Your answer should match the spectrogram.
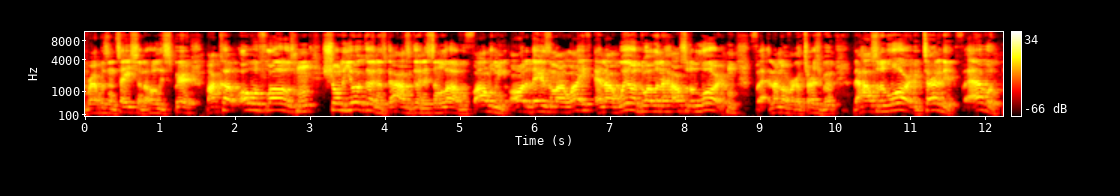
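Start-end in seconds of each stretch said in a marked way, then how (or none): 1.6-12.2 sermon-style recital of the psalm; scripture recitation. Acted. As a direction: recite the psalm with feeling, pitched up.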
